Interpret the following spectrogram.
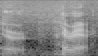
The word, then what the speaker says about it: Herer: Have I pronounced it correctly, Jack? Herrera.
